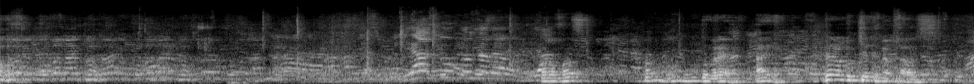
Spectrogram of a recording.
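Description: A crowd of people chatters in a large room.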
